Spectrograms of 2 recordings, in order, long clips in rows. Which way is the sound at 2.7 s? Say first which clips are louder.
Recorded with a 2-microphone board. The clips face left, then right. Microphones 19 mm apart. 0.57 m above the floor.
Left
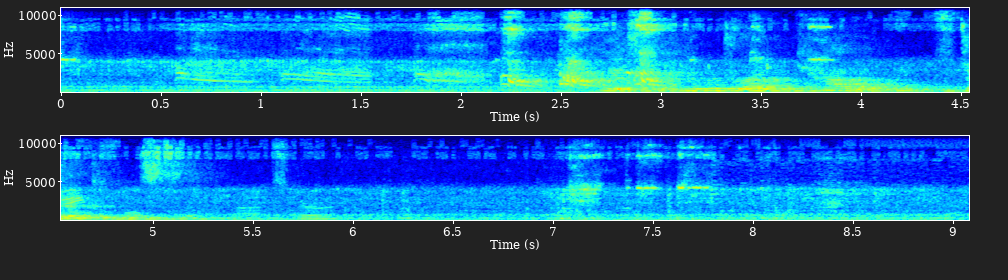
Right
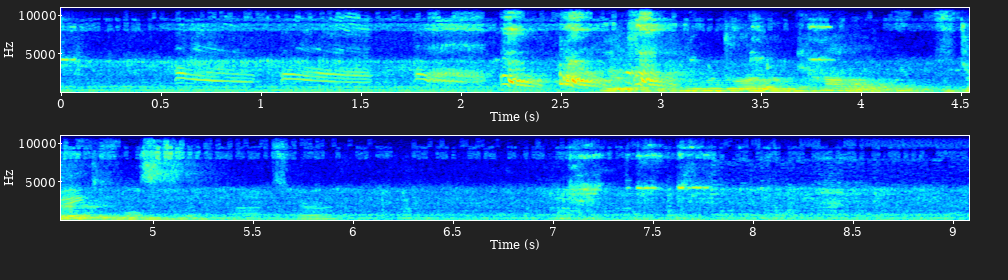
Right 3 dB; 30° right (ahead or behind).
